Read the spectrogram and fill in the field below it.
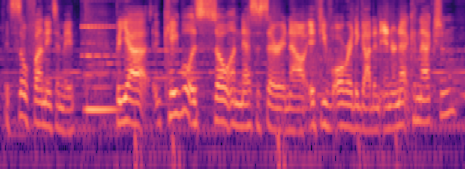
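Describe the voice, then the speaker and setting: A livestream host gives casual, playful game commentary in a medium-pitched voice. The talk rambles and repeats itself, with faint music underneath. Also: brisk.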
